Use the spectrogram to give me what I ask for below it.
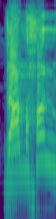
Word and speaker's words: ব্রহ্ম: ব্রাহ্মণ বানানে হ এর সাথে ম যুক্ত হওয়ায় আমরা MH দিয়ে উচ্চারণ লিখেছি।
